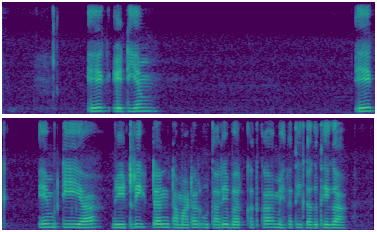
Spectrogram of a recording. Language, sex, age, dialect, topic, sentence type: Chhattisgarhi, female, 25-30, Northern/Bhandar, agriculture, question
